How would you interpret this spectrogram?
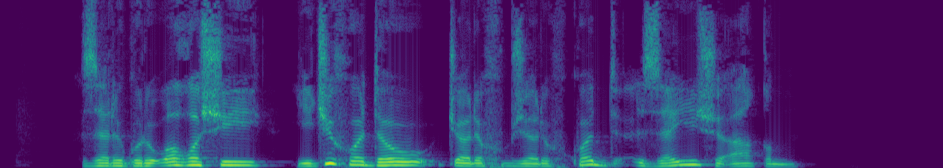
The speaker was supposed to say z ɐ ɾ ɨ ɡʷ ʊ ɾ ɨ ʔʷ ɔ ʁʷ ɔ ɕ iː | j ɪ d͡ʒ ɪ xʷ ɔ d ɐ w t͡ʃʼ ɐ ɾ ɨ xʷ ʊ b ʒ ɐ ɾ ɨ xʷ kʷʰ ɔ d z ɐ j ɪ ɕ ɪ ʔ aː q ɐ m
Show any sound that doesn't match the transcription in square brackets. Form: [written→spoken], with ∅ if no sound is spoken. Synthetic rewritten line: z ɐ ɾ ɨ ɡʷ ʊ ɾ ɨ ʔʷ ɔ ʁʷ ɔ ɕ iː | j ɪ d͡ʒ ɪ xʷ ɔ d ɐ w t͡ʃʼ ɐ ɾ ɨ xʷ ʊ b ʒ ɐ ɾ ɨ xʷ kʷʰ ɔ d z ɐ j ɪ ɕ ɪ ʔ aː q [ɐ→ə] m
